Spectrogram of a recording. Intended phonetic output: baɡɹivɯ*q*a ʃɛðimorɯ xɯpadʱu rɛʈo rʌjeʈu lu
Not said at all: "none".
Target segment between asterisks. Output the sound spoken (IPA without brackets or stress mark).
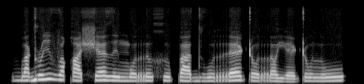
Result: q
